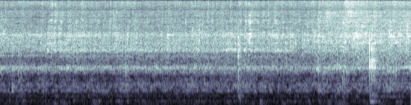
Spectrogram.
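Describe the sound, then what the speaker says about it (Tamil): Carrot, capsicum and beans fry in biryani masala inside a pressure cooker, giving a soft continuous sizzle with occasional scrapes and clicks of stirring, slightly louder toward the end. "இப்போ இதை நல்லா ஃப்ரை பண்ணிக்கோங்க."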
